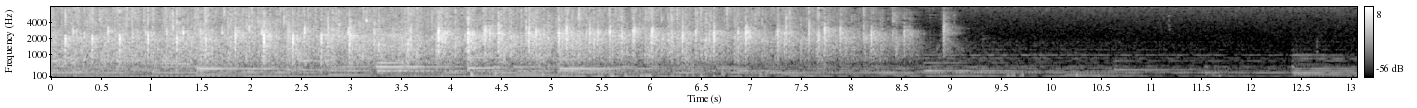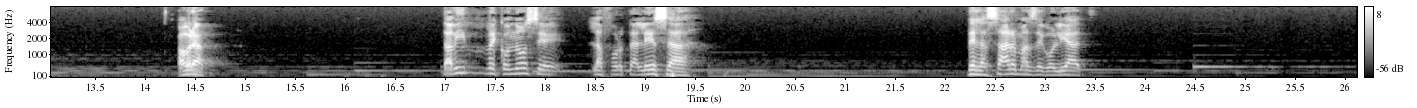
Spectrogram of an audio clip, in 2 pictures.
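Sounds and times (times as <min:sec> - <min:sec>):
crowd applauding: 0:00.0 - 0:09.2
sustained low musical drone: 0:00.0 - 0:13.9
speech: 0:14.4 - 0:14.7, 0:17.0 - 0:19.6, 0:22.2 - 0:23.5.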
